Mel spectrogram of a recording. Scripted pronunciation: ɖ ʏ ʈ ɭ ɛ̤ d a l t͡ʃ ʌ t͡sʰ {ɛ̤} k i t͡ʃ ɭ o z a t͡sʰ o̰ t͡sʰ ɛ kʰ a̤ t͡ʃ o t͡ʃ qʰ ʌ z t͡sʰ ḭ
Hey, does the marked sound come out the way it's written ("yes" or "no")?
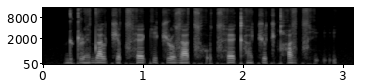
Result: no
